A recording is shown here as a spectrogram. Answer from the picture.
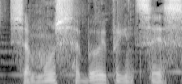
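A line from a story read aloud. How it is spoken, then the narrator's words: Sigh. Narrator (Russian): вздохнул Вима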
